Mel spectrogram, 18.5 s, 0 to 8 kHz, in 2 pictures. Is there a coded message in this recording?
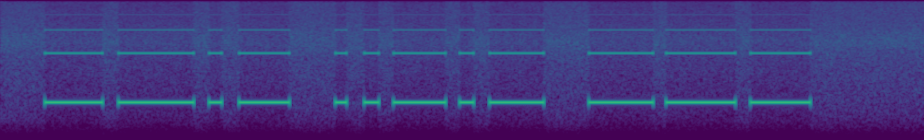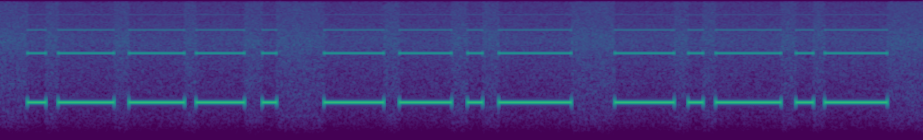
Yes: Morse code (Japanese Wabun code) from 0.4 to 18.2 s, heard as a keyed tone, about 8 wpm, 820 Hz. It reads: ネミレ セネサ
